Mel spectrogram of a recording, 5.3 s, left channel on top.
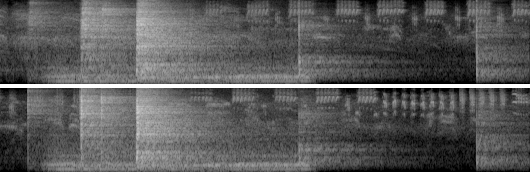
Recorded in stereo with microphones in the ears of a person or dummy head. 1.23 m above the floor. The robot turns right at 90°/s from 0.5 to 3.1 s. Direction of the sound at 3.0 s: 70° left (ahead or behind).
